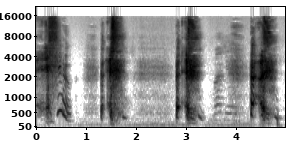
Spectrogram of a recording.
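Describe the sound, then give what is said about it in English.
A woman's rapid sneezing fit: several loud, sharp sneezes in quick succession, with short quiet gaps between the bursts. “by far her most viewed video is titled Rapid Sneezing Fit. It sounds like this.”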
